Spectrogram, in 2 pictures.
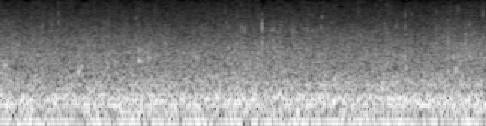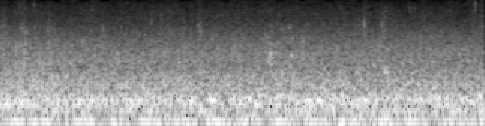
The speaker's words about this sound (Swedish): Och längre fram så hör du ett porlande ljud.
